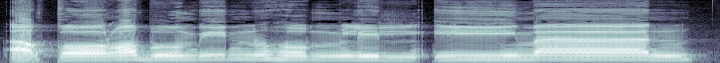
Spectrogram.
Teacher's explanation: را بھی موٹا پڑھا جائے گا کیونکہ را کے اوپر حرکت ہے، اسے اقرب نہیں پڑھنا، اقرب بلکہ اقرب، منہ بھر کے موٹا کر کے پڑھیے گا، اقرب منہم للایمان۔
